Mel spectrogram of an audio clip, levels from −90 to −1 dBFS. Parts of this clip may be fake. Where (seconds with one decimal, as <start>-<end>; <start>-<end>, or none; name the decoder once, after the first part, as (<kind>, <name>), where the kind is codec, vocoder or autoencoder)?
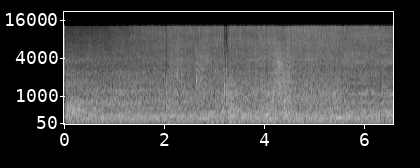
5.7-6.6 (codec, SNAC)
